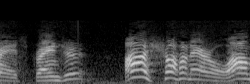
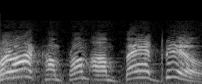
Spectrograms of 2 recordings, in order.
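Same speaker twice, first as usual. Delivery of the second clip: mock cowboy voice with put-on Western manner; 2 semitones higher than usual. A city man poses as a tough Westerner: fake Westerner talk. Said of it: "You sound like a West End Avenue Westerner".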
